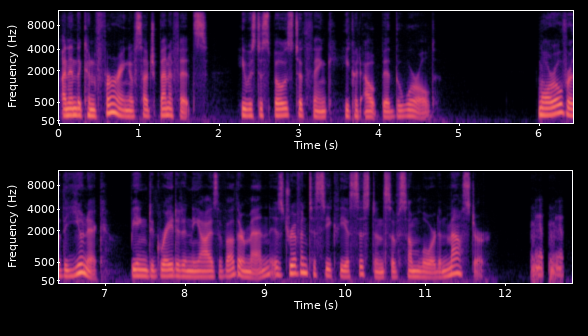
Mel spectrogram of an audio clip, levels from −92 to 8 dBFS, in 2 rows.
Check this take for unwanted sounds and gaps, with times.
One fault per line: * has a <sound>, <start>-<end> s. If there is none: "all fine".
* has a laugh, 12.3-12.7 s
